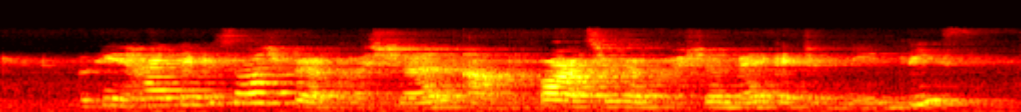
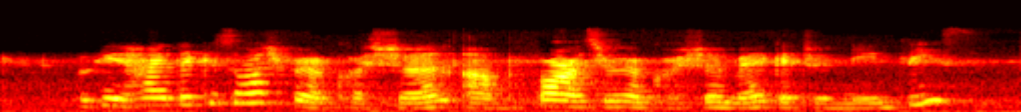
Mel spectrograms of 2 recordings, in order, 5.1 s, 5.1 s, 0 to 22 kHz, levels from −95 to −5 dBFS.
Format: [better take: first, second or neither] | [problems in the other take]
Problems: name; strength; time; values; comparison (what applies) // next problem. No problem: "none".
second | room echo; dies away in 1 s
